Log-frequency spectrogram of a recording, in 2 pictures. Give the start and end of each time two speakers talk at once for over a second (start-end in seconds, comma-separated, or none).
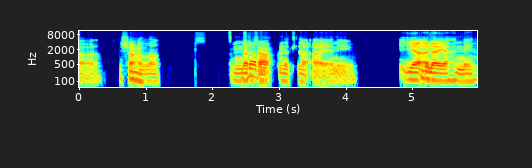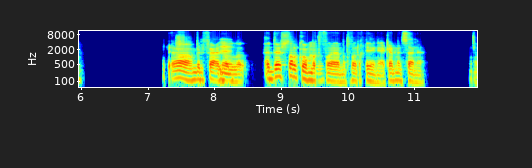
none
